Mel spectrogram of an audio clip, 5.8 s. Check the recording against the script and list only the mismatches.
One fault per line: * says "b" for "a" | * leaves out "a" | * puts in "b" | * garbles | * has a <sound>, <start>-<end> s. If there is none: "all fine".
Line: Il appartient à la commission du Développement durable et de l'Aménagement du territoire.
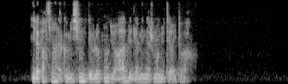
all fine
